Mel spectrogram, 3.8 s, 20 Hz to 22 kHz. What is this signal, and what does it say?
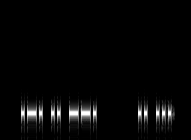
Morse code, heard as a keyed tone, about 20 wpm, 700 Hz. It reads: RIG IS
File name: UK MASTER QSOs TRAINING / 20WPM / UK MASTER QSOs 0040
